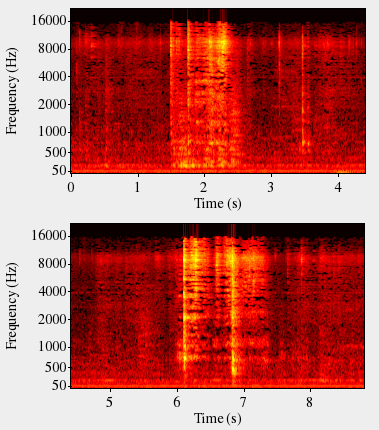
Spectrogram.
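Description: Spoon scraping and clinking against cookware while food is dished out: a short scraping clatter about a second and a half in, then two sharp clinks about six seconds in.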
